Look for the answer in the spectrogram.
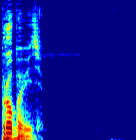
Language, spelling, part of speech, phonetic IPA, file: Russian, проповедь, noun, [ˈpropəvʲɪtʲ], Ru-проповедь.ogg
- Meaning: 1. sermon, homily 2. propagation (of ideas), advocacy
